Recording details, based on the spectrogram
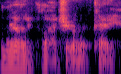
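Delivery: quiet under-breath muttering. Voicing a character who speaks to someone drifting off: hushed, under his breath. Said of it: "hushed under his breath".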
